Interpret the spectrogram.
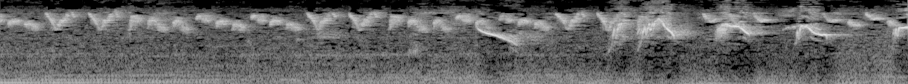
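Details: Wambi singing as a lure to get birds singing: a quick series of high V-shaped chirps, then louder falling slurred notes and sharp twitters toward the end.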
